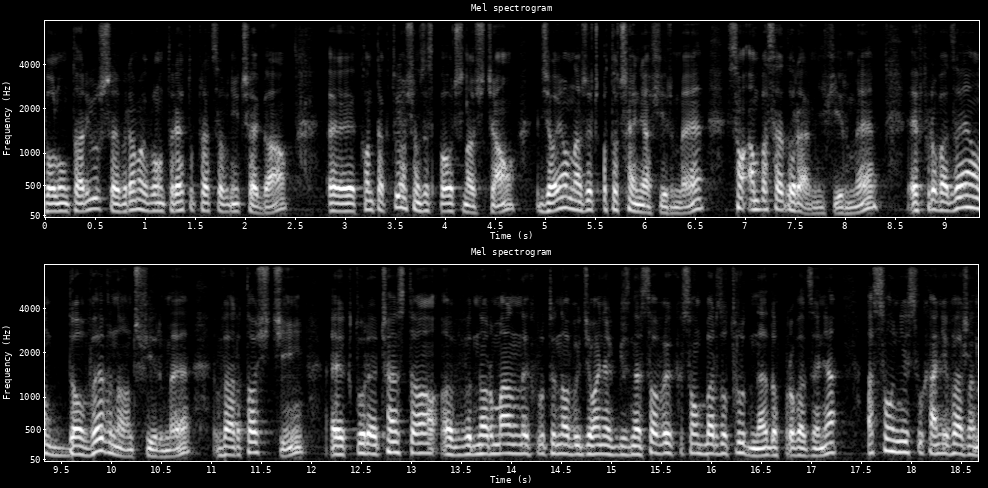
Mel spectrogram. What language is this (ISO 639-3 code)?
pol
